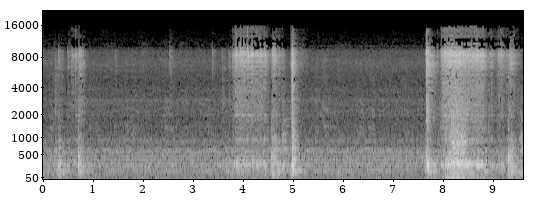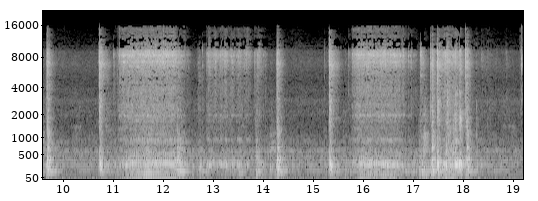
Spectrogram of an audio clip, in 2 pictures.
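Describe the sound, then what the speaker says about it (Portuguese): A sewing machine stitching fabric for a Christmas pet collar runs in several loud mechanical bursts of rapid needle clatter, separated by quieter pauses with faint handling sounds. "vamos passar uma costura por tudo"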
